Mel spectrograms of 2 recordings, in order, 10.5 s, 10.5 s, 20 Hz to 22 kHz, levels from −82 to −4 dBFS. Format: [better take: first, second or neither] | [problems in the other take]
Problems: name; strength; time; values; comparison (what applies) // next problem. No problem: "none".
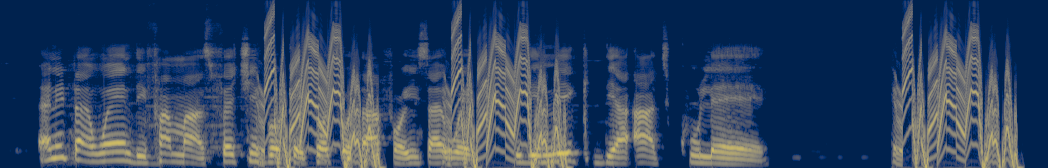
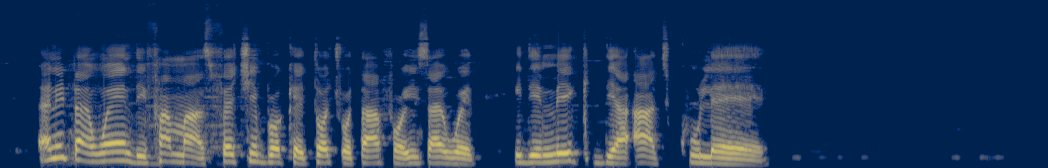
second | background sound (Scratching (performance technique)); 3 dB above the speech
